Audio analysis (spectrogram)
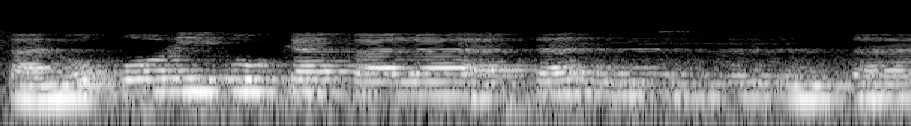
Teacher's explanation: Nah, tansa dibaca dua harakat ya. Walaupun secara penulisan itu ada bendera ya kan di situ.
